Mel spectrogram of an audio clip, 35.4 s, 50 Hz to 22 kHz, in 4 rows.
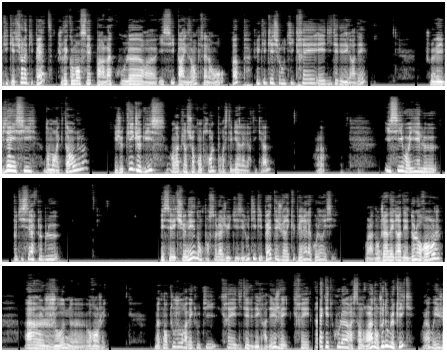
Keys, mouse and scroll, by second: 0.3 click, 4.5 click, 7.3 click, 11.2-15.7 drag, 22.5 click, 24.2 click, 26.1 click, 27.5 click, 31.1 click.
